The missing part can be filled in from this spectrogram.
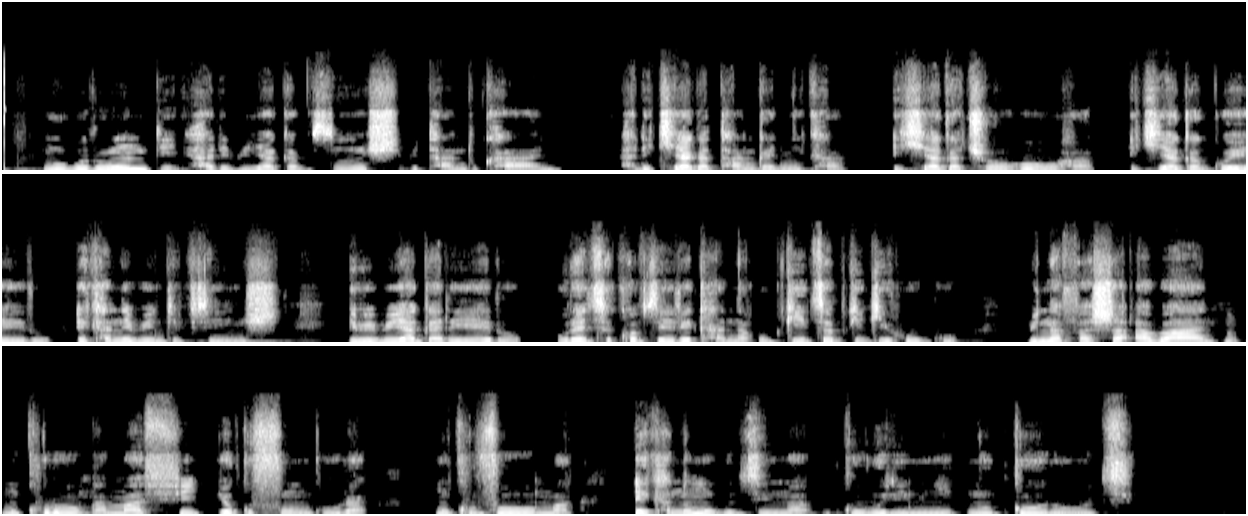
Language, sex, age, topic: Rundi, female, 18-24, agriculture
